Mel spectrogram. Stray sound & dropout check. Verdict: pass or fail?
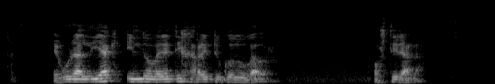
pass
